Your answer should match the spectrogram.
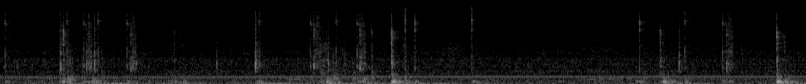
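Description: Computer keyboard keys and mouse buttons clicking at an irregular pace, some in quick runs of two or three, over a faint steady hum.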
